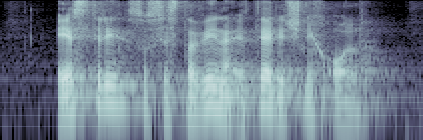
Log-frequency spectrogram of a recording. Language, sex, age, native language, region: Slovenian, male, 50-59, Slovenian, Savinja region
